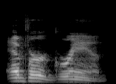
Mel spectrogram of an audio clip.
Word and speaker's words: Evergrande: I know so, Dan went with Ever because he also goes with Evolution. So he just defaults to a long E at the beginning of every word.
